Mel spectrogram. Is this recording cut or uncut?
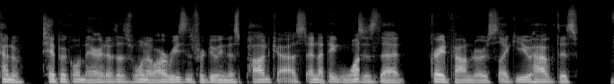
cut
